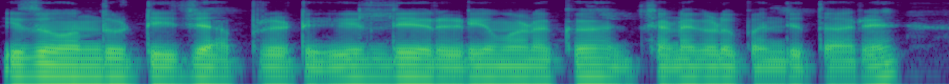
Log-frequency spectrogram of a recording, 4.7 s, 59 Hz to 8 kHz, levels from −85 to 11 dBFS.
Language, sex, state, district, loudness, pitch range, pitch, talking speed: Kannada, male, Karnataka, Koppal, -19 LUFS, 80-90 Hz, 85 Hz, 115 wpm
